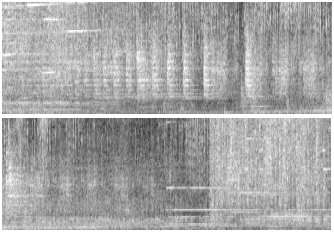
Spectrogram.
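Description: Background cartoon music over a steady mechanical rumble and clatter of large clockwork gears: the repaired carillon's machinery starting to run. A run of rapid clicks comes about a second and a half in.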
